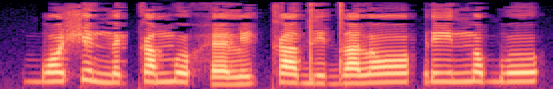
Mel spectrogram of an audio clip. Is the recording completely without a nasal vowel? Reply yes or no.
yes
